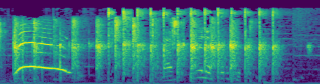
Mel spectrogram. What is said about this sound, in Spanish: Bueno, un aplauso, un aplauso. Bravo, bravo.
